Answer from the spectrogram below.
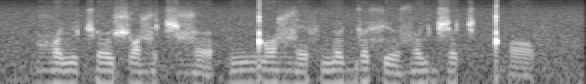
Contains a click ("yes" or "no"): yes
